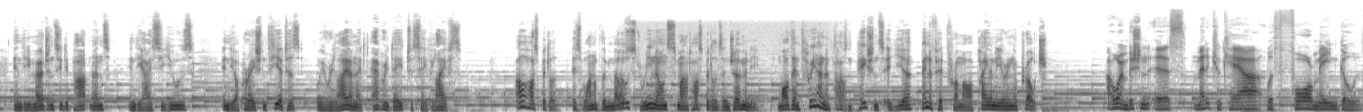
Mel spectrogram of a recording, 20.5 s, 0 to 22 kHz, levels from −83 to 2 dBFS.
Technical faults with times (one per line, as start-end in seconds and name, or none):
9.15-12.80 digital radio blending to analogue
